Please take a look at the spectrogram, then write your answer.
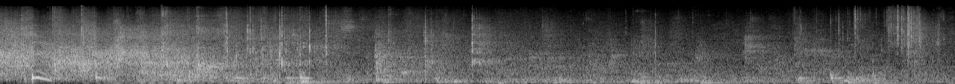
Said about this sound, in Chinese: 啊，我们就用热烈的掌声来欢迎郭牧师。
